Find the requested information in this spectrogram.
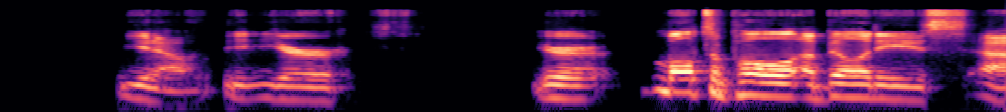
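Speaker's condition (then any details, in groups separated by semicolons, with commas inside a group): No condition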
